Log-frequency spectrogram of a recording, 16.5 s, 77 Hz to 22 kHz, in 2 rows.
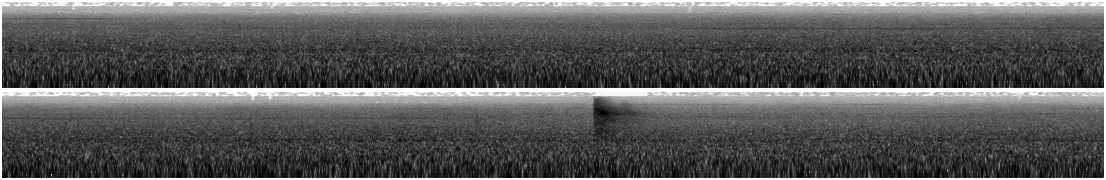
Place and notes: Kadaň, Czech Republic - Nástup mine - Grinding plant
Where the raw coal lumps are ground to a uniform 6cm size before being stored or transported by rail to the power station. We were told that much of the coal produced here is of high quality and is exported.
